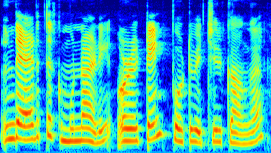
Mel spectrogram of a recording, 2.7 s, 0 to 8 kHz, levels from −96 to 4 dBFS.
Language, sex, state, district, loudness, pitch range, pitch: Tamil, female, Tamil Nadu, Nilgiris, -17 LUFS, 225-275 Hz, 245 Hz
